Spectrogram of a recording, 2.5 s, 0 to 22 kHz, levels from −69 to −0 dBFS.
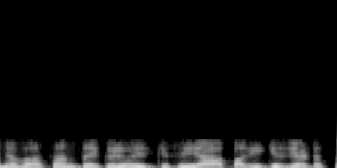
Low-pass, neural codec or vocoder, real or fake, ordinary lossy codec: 3.6 kHz; none; real; none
